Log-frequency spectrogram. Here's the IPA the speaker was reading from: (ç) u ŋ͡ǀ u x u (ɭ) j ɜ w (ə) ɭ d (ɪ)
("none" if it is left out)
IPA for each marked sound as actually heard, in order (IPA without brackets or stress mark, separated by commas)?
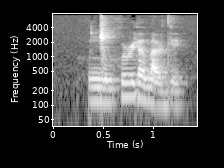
h, ɭ, a, ɪ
